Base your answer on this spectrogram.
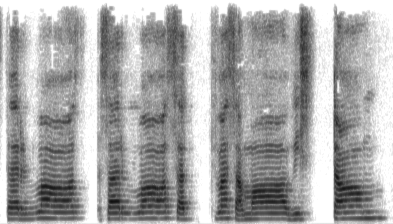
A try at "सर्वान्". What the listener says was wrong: Sarva, after Sarva, Na is there, no? Sarvan Sattva Samavishtan.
